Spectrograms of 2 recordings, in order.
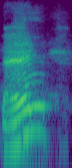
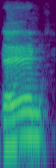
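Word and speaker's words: Bön: but with the own the o has the umlaut the two dots on top of it so it's like a like a boon sound i think is how you say it burn almost like burn but like like you're messing it up but um again some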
